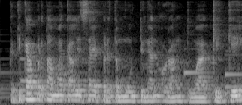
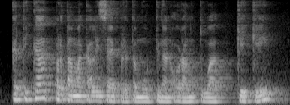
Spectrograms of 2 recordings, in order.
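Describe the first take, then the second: The two takes are said the same way.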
